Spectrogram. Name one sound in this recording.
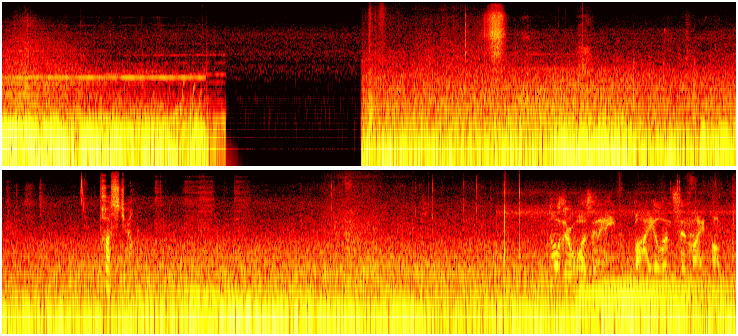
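A young woman talks into a microphone close by.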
